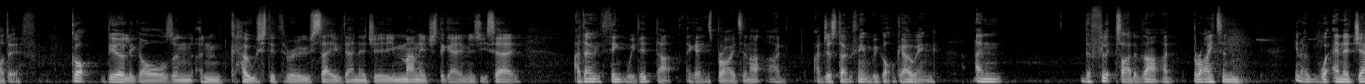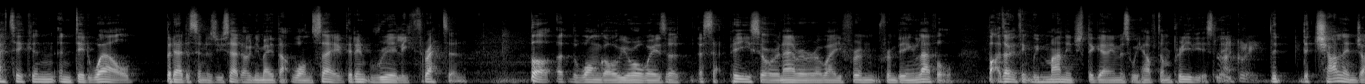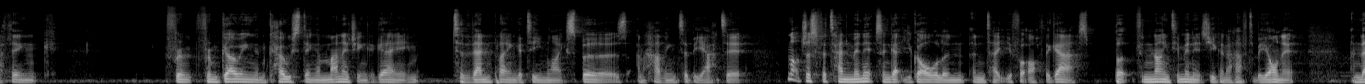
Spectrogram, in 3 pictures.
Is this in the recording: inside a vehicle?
no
